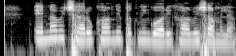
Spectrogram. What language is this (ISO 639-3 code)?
pan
